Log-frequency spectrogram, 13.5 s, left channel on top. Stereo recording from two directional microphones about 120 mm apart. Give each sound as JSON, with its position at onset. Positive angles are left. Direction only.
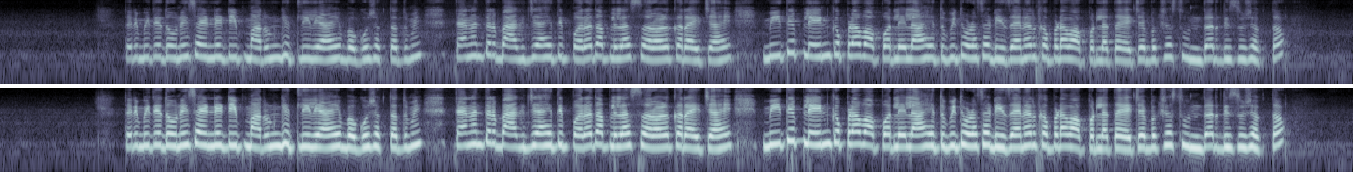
{"t": 1.2, "sound": "a woman's voice", "side_deg": -40}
